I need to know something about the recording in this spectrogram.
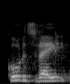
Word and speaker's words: Kurzweil: uno r la letra zeta wv y l kurzweil o kurzweil bueno ray kurzweil es el hombre que ha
